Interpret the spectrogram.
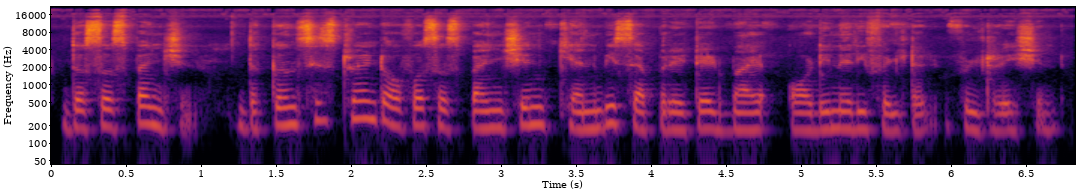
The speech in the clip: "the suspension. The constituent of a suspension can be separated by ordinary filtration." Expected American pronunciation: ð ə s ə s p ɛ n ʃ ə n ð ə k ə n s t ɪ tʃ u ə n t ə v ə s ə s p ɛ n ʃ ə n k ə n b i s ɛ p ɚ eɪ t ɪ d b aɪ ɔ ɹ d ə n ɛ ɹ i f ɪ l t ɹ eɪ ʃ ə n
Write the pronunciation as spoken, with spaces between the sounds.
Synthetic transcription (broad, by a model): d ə s ə s p ɛ n ʃ ə n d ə k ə n s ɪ s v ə n t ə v ə s ə s p ɛ n ʃ ə n k ə n b i s ɛ p ɚ eɪ t ɪ d b aɪ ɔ ɹ d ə n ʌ ɹ i f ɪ l t ɹ eɪ ʃ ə n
